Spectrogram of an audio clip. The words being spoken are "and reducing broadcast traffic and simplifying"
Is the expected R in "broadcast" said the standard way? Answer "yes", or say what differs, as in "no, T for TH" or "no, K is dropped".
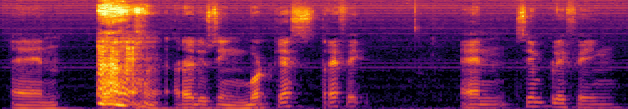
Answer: no, R is dropped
